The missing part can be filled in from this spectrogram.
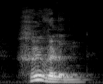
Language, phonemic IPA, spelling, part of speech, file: Dutch, /ˈɣrywələ(n)/, gruwelen, verb / noun, Nl-gruwelen.ogg
- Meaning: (verb) synonym of gruwen; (noun) plural of gruwel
